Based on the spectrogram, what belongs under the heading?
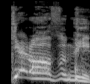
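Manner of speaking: high-pitched mock angry yelp; irritated cry, pitch leaping way up; angry outburst. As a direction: imitate him snapping in sudden anger. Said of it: "and he was mad".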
